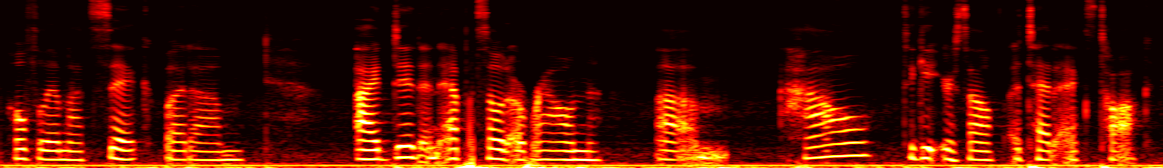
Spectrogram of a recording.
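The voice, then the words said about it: Hoarse, strained voice. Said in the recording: “bear with me as I'm losing my voice.”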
